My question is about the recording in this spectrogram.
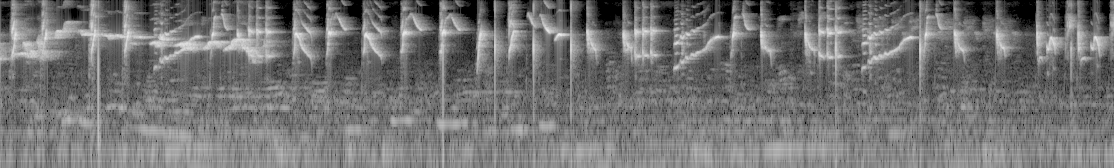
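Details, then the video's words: Long-tailed Shrike in fast, varied song packed with mimicked phrases: sharp chirps, rising whistles and scratchy notes tumbling in a continuous high stream. "pentet full materi"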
